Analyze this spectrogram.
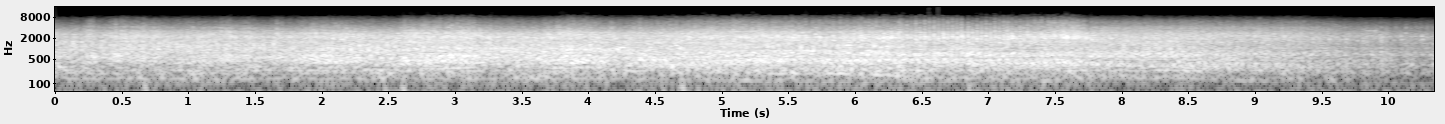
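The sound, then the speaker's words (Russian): A tractor engine idles steadily and fairly loud for about ten seconds, a continuous rough chugging drone with no voices, easing off slightly at the very end. “Вон он с трактора не слезает.”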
